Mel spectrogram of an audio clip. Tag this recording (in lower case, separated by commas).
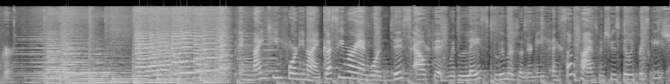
jazz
